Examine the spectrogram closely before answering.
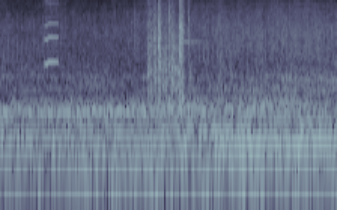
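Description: A short electronic swish sounds as a handheld device closes.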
